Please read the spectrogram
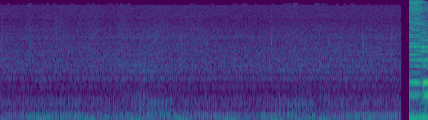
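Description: Domestic cat purring softly in a steady rhythm of low pulses about twice a second, while it suckles on a woollen sweater: the nursing purr of kittenhood carried into adult life.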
